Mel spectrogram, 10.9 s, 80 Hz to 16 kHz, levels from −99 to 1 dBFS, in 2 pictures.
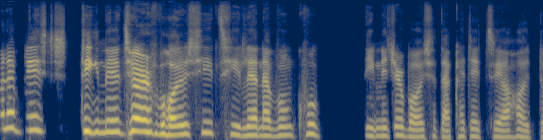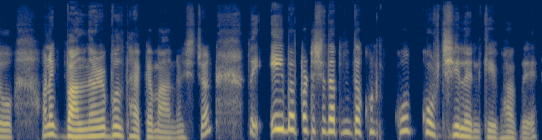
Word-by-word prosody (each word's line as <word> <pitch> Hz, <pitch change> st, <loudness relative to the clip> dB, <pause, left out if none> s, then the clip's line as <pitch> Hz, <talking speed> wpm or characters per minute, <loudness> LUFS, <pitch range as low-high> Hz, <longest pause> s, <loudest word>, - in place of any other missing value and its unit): মানে 390 Hz, +1 st, +4 dB, 0.2 s
বেশ 345 Hz, -3 st, +2 dB, 0.4 s
teenager 300 Hz, 0 st, +7 dB, 0.2 s
বয়সেই 245 Hz, +5 st, +4 dB
ছিলেন, 215 Hz, -2 st, +1 dB
এবং 210 Hz, +2 st, -4 dB
খুব 250 Hz, -1 st, -2 dB, 0.5 s
teenager 200 Hz, +1 st, -4 dB
বয়সে 175 Hz, +3 st, -4 dB
দেখা 165 Hz, +3 st, -6 dB
যায় 185 Hz, -1 st, -6 dB
যে 180 Hz, -, -7 dB, 0.2 s
হয়তো 175 Hz, 0 st, -7 dB, 0.4 s
অনেক 235 Hz, +2 st, 0 dB
vulnerable 195 Hz, +4 st, +2 dB
থাকে 180 Hz, -1 st, -5 dB
মানুষজন। 155 Hz, -, -9 dB, 0.4 s
তো -, -, -18 dB, 0.2 s
এই 365 Hz, -, +8 dB
ব্যাপারটার 345 Hz, -3 st, -1 dB
সাথে 310 Hz, 0 st, +2 dB
আপনি 290 Hz, +1 st, -11 dB
তখন 295 Hz, +1 st, -10 dB, 0.2 s
cope 320 Hz, 0 st, -7 dB
করছিলেন 220 Hz, -, -1 dB
কিভাবে? 150 Hz, -3 st, -9 dB
220 Hz, 145 wpm, -23 LUFS, 180-290 Hz, 0.5 s, এই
